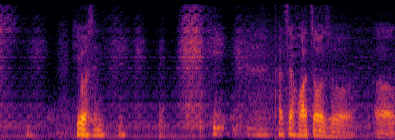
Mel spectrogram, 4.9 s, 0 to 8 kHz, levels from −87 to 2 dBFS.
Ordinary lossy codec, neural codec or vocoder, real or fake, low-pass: none; codec, 16 kHz, 0.4 kbps, LongCat-Audio-Codec; fake; 7.2 kHz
